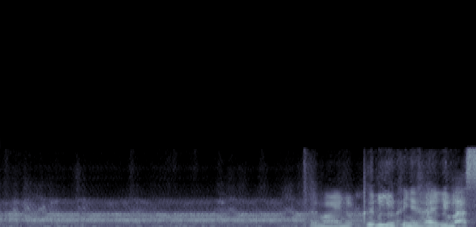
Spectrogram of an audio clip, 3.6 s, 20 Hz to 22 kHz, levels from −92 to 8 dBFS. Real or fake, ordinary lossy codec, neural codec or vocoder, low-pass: fake; none; codec, 16 kHz, 1 kbps, FreqCodec, smaller model; none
